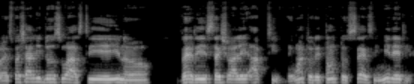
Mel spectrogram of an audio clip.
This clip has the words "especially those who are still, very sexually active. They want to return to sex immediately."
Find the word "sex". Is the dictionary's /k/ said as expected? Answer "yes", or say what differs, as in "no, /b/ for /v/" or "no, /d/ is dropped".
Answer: yes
